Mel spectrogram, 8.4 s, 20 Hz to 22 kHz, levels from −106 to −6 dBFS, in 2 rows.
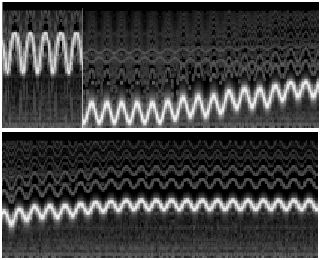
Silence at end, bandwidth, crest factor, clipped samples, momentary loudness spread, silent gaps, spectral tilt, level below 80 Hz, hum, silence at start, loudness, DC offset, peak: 0 s; 8.4 kHz; 8 dB; under 0.1%; 4 LU; none; 0 dB/octave; -56 dBFS; none; 0 s; -13 LUFS; under 0.1%; -6 dBFS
